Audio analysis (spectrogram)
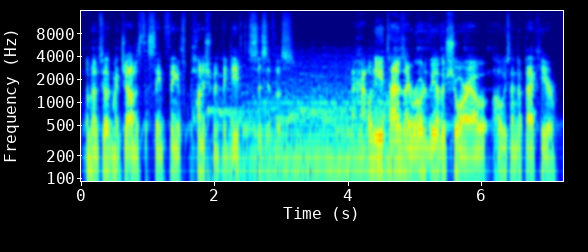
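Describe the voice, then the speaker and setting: A chatty slacker ferrywoman from a video game, played by a man, grumbles in folksy slang. The acting is amateurish and stilted but swings widely in pitch, over clear background music. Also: animated, fast talker, lightly acted. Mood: weary grumbling. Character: breezy, chatty slacker ferrywoman grumbling about her job.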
